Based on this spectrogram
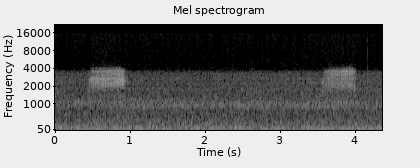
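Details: An owl at night, April 7, 2016, around a gopher prey delivery, gives two rasping, breathy screeches about three seconds apart against constant low background hum.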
